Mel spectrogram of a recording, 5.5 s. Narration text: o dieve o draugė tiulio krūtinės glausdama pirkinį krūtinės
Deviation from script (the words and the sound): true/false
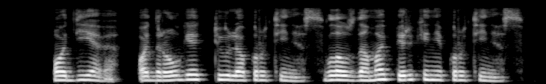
false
